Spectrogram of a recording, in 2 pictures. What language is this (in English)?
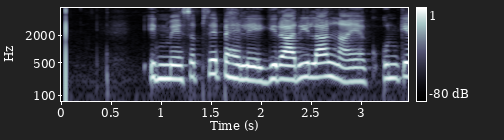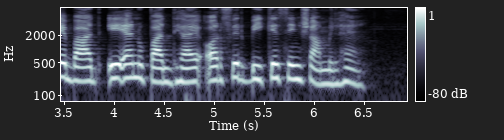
Hindi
